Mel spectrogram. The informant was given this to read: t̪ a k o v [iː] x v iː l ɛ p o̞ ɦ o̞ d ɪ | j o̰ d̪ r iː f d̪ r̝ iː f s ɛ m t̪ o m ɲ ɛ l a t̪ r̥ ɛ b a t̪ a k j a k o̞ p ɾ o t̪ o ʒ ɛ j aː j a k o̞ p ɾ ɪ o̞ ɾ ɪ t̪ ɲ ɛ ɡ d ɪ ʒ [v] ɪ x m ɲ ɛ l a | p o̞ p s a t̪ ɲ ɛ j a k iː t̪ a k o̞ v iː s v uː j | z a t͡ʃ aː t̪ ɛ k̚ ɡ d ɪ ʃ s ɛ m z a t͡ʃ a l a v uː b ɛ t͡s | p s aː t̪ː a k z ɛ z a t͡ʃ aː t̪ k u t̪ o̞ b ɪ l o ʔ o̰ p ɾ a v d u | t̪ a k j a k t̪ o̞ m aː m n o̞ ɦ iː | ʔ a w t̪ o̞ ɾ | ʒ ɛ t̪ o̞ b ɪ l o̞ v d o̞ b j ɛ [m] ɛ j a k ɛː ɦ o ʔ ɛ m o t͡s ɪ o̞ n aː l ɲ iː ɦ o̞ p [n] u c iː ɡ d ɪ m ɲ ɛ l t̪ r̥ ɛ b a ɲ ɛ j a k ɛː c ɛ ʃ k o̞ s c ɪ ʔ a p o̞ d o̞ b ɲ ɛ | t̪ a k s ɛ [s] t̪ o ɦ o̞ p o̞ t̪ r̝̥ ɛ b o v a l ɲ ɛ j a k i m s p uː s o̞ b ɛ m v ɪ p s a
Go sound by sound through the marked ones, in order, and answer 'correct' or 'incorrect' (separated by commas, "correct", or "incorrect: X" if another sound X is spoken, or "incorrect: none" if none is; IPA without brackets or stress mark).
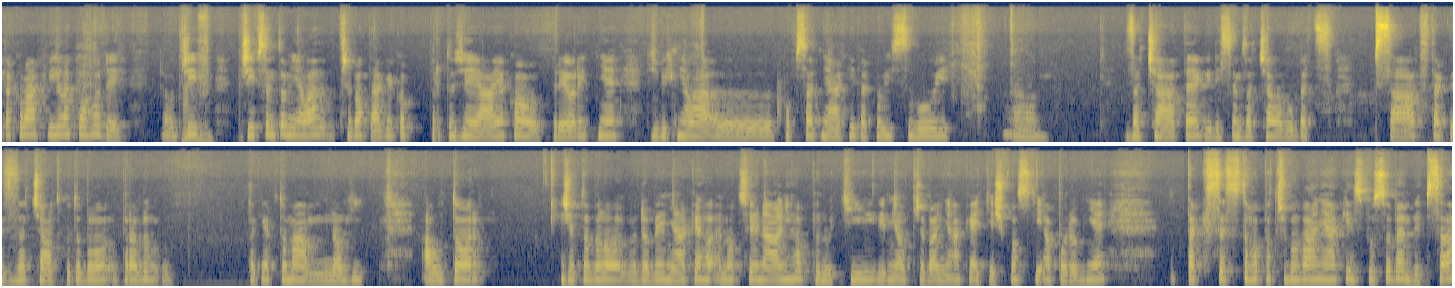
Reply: incorrect: aː, incorrect: b, incorrect: ɲ, correct, correct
